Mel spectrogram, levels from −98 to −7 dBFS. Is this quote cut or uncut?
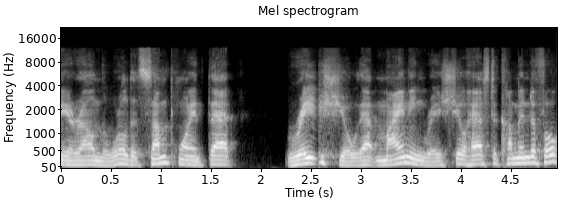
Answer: uncut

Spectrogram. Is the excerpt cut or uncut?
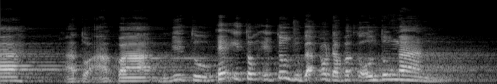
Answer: cut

